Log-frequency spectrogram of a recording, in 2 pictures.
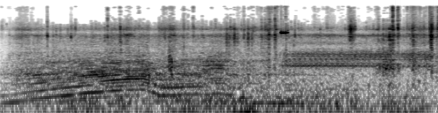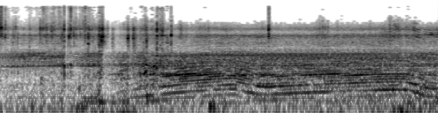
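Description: Police patrol car's engine accelerating hard in pursuit, its pitch rising and falling several times as it pulls away and gathers speed, heard from inside the car.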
